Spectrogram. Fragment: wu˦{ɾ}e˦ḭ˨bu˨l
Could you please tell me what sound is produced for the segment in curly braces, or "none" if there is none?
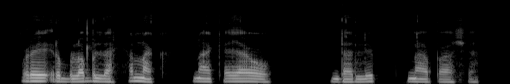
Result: ɾ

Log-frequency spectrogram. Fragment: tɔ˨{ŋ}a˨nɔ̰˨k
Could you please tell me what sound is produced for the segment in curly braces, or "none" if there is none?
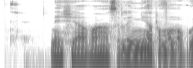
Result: m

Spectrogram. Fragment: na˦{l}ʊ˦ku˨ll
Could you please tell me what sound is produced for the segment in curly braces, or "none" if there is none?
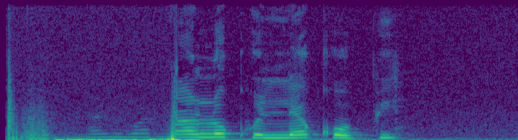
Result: l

